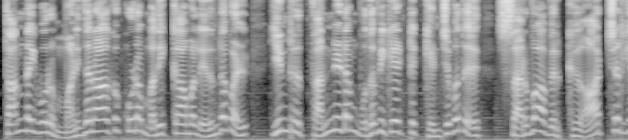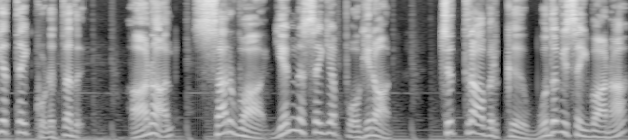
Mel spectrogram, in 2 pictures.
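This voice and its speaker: Expressive high-voiced male storyteller. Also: measured pace, faint music behind. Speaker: narrator. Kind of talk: dramatic audio story narration.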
